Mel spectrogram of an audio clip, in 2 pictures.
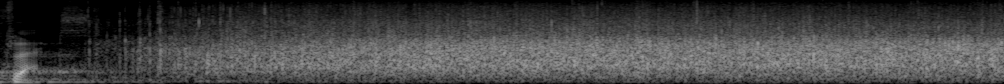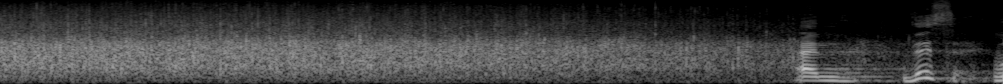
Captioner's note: applause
